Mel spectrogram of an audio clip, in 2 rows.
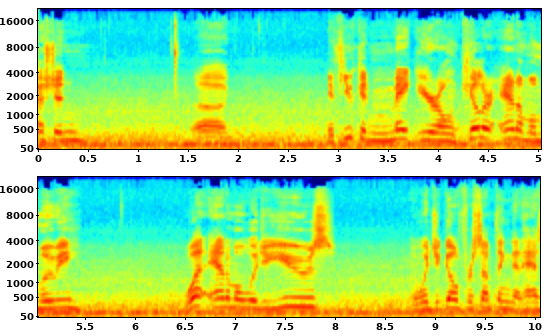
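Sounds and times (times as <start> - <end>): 
speech: 0.0 - 0.6, 1.5 - 2.1, 2.9 - 5.5, 6.5 - 8.0, 8.8 - 10.0
road rumble from inside a moving car: 0.0 - 10.0.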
